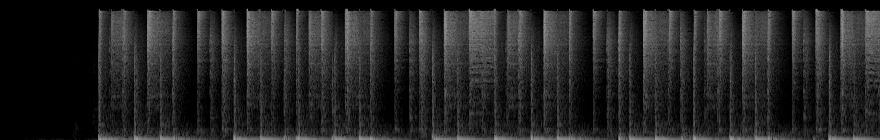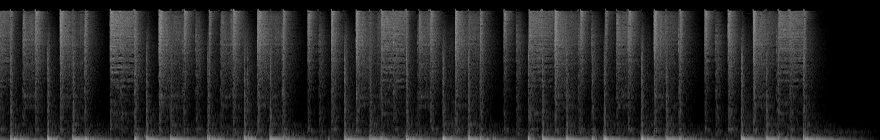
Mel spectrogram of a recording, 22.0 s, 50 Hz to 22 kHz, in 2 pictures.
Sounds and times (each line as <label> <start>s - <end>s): drum loops 1.2s - 21.1s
